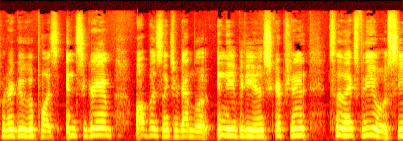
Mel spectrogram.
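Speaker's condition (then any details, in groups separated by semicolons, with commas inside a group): No condition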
